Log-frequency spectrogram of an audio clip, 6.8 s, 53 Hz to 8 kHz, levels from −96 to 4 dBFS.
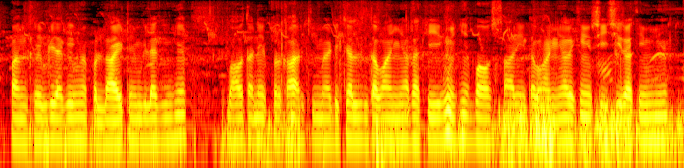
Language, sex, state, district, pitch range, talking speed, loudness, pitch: Hindi, male, Chhattisgarh, Kabirdham, 115-120 Hz, 235 wpm, -19 LUFS, 120 Hz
